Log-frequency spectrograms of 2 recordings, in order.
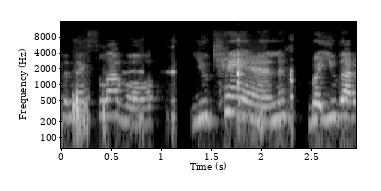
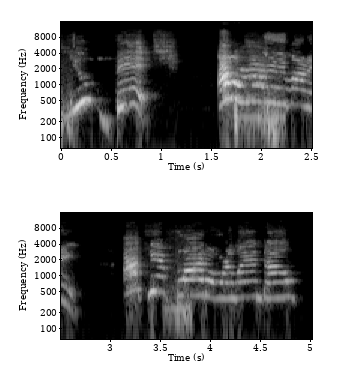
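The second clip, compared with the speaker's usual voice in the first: angry inner rant; 10 semitones higher than usual. Retold or imitated. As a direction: vent the rage at the coach, pitch up. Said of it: "Like, I'm just angry".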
